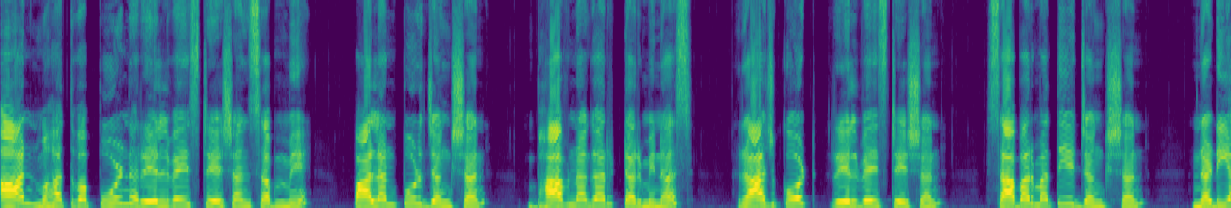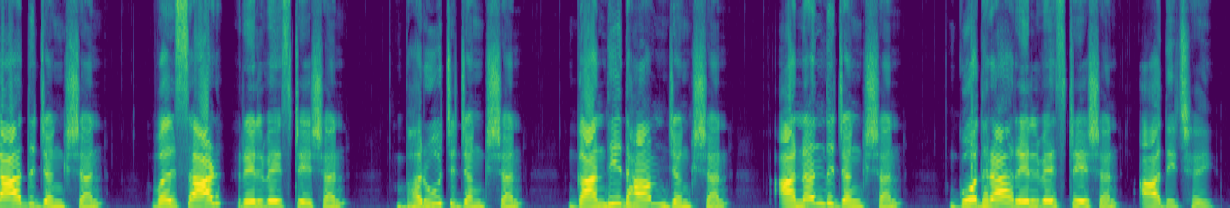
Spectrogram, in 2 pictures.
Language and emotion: Maithili, neutral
